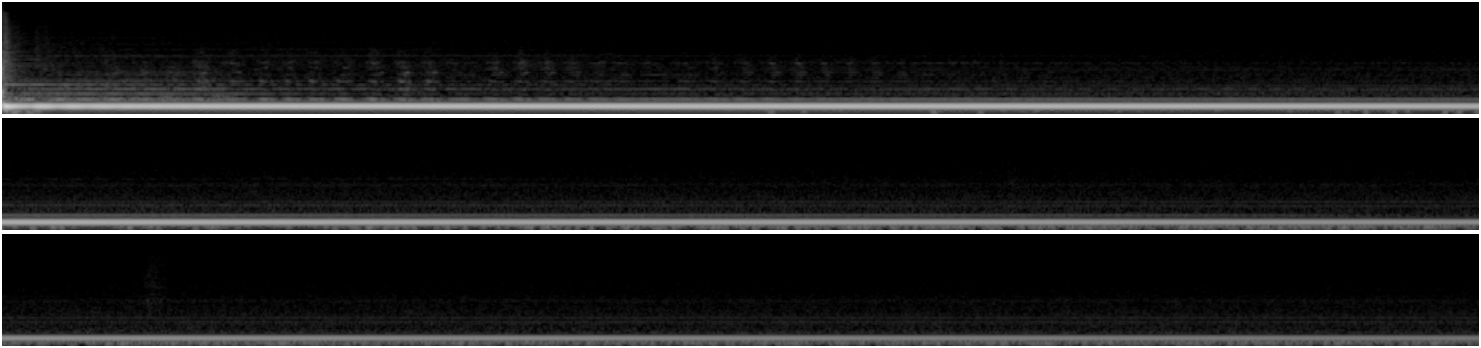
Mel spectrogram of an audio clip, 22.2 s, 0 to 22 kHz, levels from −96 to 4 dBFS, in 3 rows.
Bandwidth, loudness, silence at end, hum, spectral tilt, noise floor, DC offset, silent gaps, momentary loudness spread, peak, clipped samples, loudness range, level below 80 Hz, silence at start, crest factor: 1.3 kHz; -33 LUFS; 0 s; none; -11 dB/octave; -55 dBFS; under 0.1%; none; 23 LU; -16 dBFS; under 0.1%; 22 LU; -72 dBFS; 0 s; 18 dB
